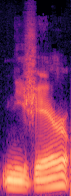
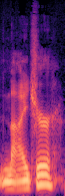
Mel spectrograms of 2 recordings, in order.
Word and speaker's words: Niger: We've talked a lot before on this program about what's going on in the West African country of Niger, or depending on how you pronounce it, Niger, this country that's just below the Sahara Desert in this region we call the Sahel.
